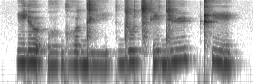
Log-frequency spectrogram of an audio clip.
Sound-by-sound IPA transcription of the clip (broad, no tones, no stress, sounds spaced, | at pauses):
i ɾʲ o ʔ o̤ ɡʱ o d i̤ | d u t͡sʼ i d y | ʈʰ i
